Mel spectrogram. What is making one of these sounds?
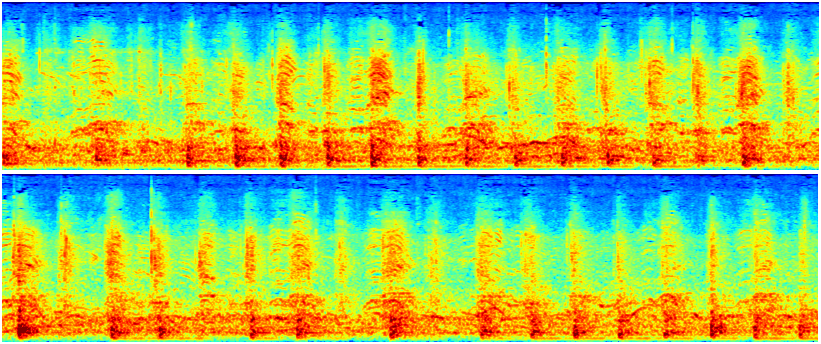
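Fans clap their hands in a steady rhythm.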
